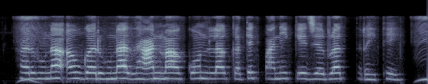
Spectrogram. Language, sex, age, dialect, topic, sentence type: Chhattisgarhi, female, 46-50, Central, agriculture, question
